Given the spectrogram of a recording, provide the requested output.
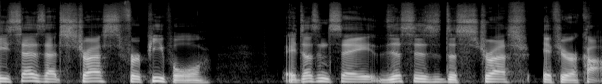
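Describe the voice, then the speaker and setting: In an American accent, a man with an ordinary speaking voice talks at a fairly slow pace with lively intonation and medium pitch. The recording is very clean, with a silent background. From Miami, Florida. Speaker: police officer. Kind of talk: casual chat.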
